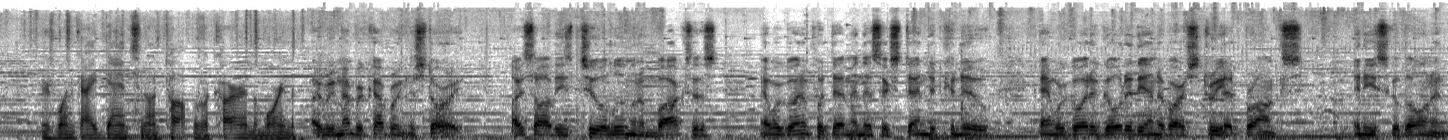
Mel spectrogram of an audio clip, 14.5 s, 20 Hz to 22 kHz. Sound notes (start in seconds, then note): 10.4 people talking in background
